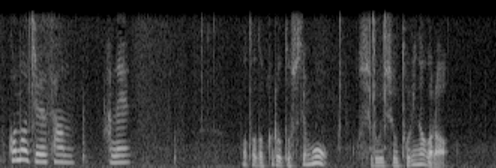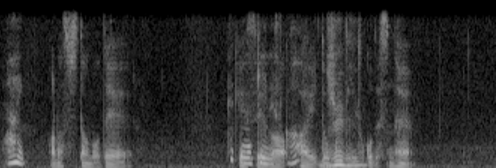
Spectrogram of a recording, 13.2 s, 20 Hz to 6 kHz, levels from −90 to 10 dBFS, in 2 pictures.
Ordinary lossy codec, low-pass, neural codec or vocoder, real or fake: none; 5.4 kHz; none; real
